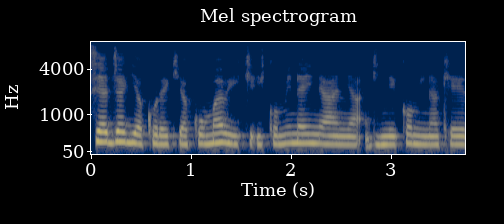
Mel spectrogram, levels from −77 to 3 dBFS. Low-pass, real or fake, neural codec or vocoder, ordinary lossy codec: 7.2 kHz; fake; codec, 16 kHz, 0.9 kbps, LongCat-Audio-Codec; MP3, 64 kbps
